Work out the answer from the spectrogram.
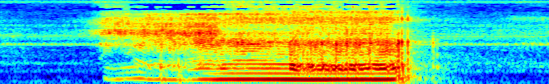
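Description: One long, buzzing, tonal snore on a single breath in, from a flat-faced dog.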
